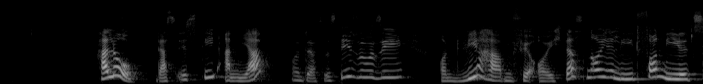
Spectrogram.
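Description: A woman speaks cheerfully and clearly, close to a microphone.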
